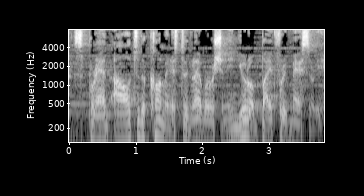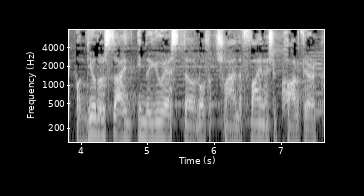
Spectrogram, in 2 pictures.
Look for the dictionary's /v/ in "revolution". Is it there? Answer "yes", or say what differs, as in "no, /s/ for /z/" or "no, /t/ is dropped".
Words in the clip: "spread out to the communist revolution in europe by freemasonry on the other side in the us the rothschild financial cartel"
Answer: no, /b/ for /v/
